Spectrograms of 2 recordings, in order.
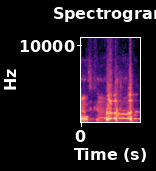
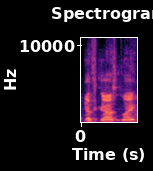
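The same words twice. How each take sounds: First: Squeaky high-pitched verdict; high squeal. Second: Said in the usual way. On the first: Pretend.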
